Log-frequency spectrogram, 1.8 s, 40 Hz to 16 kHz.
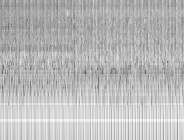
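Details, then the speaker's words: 1987 VW T3 camper with AHU TDI diesel after a turbo replacement, idling: steady low clatter with slightly uneven pulses, a mild lumpy idle; owner suspects a leaky injector, not confirmed. "I'd say I'd probably do something else and the reason being is because there's a slight lumpiness to the idle and that would explain it"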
